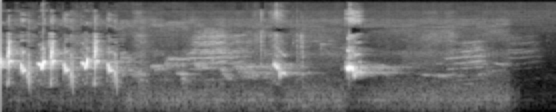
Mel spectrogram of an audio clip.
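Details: Yellow-vented bulbul, a trucuk in the ropel song style, used as a lure: a quick run of bubbly, bouncing notes in the first second, followed by two isolated sharp chirps over a low background hum.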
